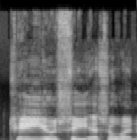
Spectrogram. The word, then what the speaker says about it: Tucson: The affected products are Tuscons, T-U-S-C-S-O-N, T-U-C-S-O-N, I'll spell it again for you, T-U-C, Tucson, S-O-N. I think that's the same as Tucson, Arizona.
